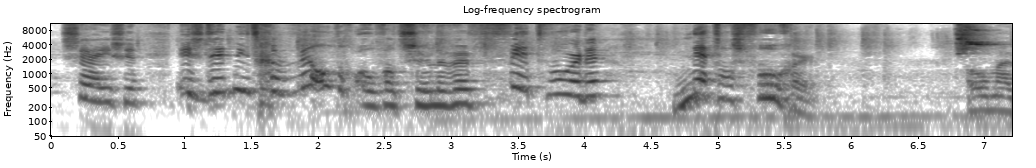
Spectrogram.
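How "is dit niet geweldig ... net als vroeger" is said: high, louder gushing; delighted. A narrator's reading. Mrs Mosterd thrilled about getting fit, delighted. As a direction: bubble over with enthusiasm. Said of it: "Met een opgetogen glimlach".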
